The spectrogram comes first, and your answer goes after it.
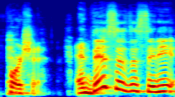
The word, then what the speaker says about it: Porsche: That's how you pronounce it in German. Porsche. Porsche.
